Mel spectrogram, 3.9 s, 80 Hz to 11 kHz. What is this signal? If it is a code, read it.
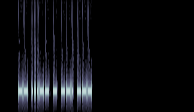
Morse code, heard as a keyed tone, about 43 wpm, 700 Hz. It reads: M3TGO
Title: DXCC-100 Call Signs - 5 Characters - 45wpm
